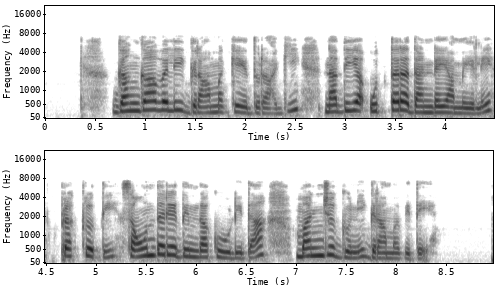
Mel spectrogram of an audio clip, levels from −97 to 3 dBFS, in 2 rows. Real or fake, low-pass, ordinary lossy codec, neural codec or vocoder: real; 7.2 kHz; none; none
